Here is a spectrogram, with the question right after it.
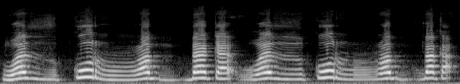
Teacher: اب را، دونوں را ایک ساتھ آ رہے ہیں، پہلا ساکن ہے دوسرا مشدد ہے، تو را کو پھر را میں ادغام کریں گے اور یہاں دو حرفوں کی دیر لگائیں گے. وَاذْكُرْ رَبَّكَ، تھوڑی سی یہاں دیر لگانی ہے تاکہ دو حرف کی ادائیگی جیسے ہوتی ہے، دو حرفوں کی ادا کرتے وقت جو وقت درکار ہوتا ہے وہ یہاں لگے گا.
